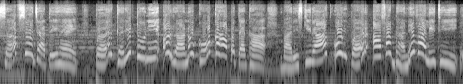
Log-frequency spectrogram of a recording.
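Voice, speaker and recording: A cartoonish character voice at an extremely high pitch speaks very slowly. Loud music plays in the background. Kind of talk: moral story narration. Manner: sympathetic, dramatic.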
